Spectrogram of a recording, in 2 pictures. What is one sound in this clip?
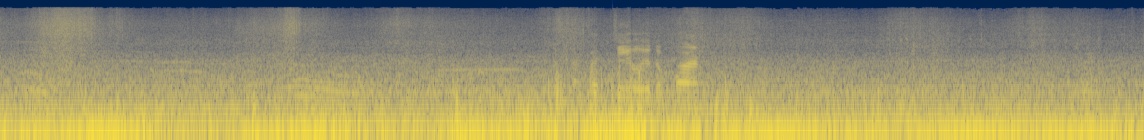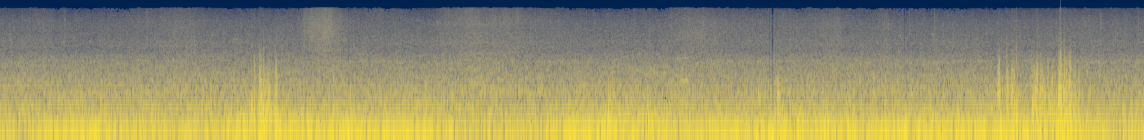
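Wind blows hard across a microphone.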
